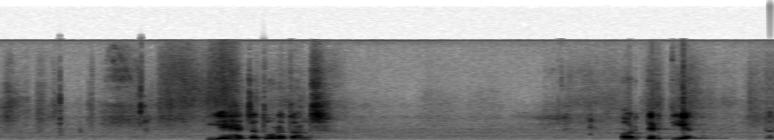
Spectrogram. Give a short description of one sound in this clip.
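Paper pages rustle as a book is handled.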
